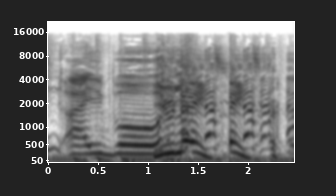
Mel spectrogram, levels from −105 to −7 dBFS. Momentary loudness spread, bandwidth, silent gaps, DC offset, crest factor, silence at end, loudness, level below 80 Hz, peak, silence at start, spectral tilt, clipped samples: 7 LU; 16 kHz; none; under 0.1%; 12 dB; 0 s; -20 LUFS; -38 dBFS; -8 dBFS; 0 s; -3.5 dB/octave; under 0.1%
